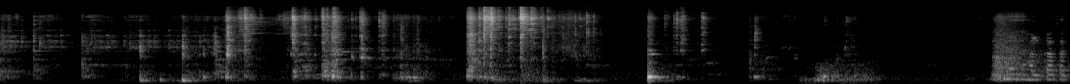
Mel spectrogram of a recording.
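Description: Peanuts dry-roasting on a tava, stirred with a utensil, give scraping, rattling clatter in intermittent bursts with short pauses, and a voice comes in at times.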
